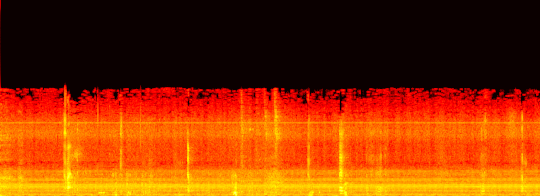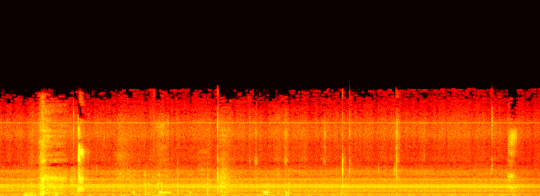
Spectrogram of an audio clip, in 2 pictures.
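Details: Pet dog sitting around with hiccups: soft, regular hiccup clicks, roughly one a second, over a steady household hum; hiccups.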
